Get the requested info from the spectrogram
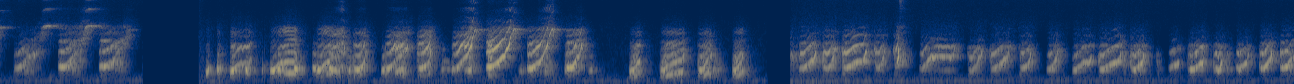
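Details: Guinea pigs, several of them, give dense bursts of squeaks, fast strings of short rising-falling notes with bright upper harmonics, broken by brief silences near two and eight seconds.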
